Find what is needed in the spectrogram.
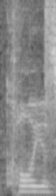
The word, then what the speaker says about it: Kolya: She says Kolya, am I pronouncing that right, Kolya? – Yes, Kolya.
